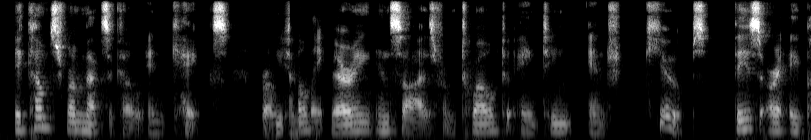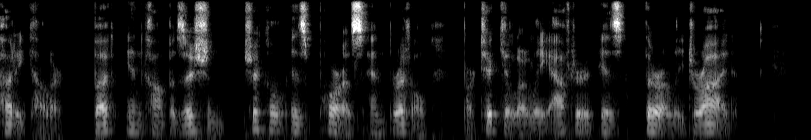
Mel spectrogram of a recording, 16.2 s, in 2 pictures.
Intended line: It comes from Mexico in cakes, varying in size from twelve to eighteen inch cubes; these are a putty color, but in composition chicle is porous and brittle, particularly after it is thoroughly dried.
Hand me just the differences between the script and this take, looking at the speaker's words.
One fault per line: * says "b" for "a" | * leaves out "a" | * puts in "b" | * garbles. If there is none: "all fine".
* garbles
